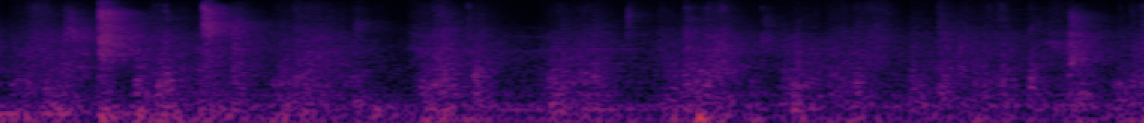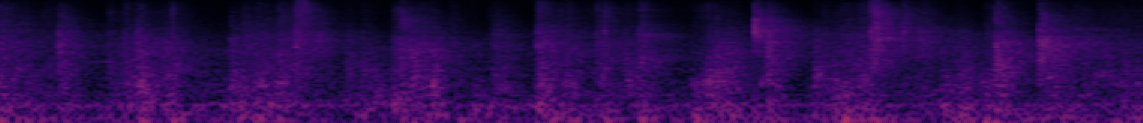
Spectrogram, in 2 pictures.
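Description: Bare feet shuffle and thump on a padded mat.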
